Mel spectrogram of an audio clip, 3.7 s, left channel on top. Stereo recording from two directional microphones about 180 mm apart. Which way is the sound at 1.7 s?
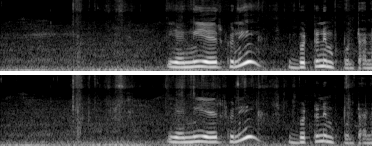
25° left (ahead or behind).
